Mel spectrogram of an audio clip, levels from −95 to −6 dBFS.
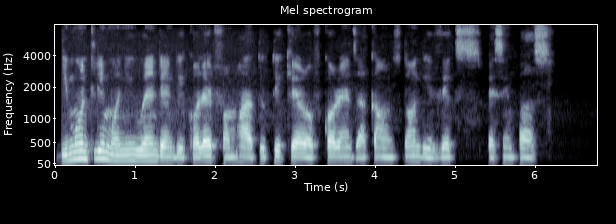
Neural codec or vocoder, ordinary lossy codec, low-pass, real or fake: none; none; none; real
